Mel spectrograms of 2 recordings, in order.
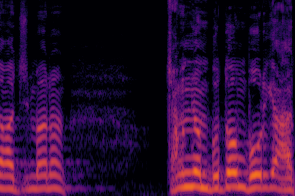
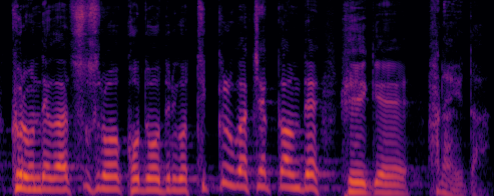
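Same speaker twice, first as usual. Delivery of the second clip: scripture reading; 3 semitones lower, 3 dB quieter than usual. Shown as a demonstration. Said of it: "한번 들어보세요".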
